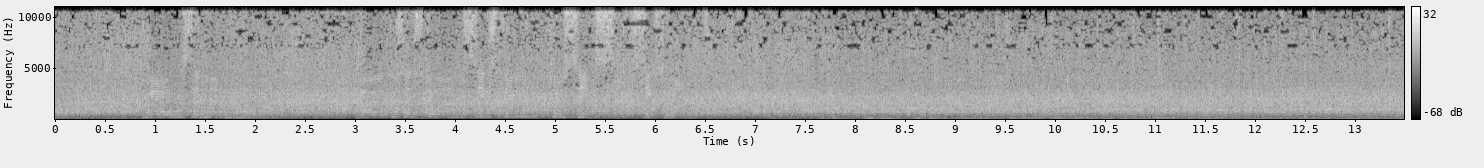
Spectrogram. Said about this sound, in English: Almost a 5 minute standing ovation for Venus Williams last night in Flushing Meadows.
